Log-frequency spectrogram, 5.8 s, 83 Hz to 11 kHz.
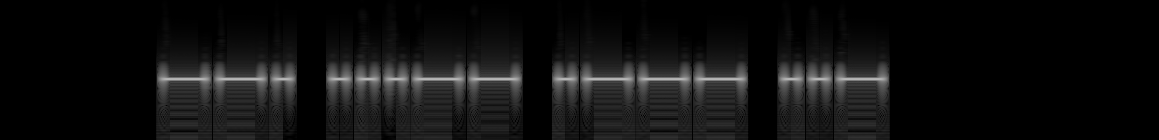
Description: Morse code, heard as a keyed tone, about 17 wpm, 700 Hz. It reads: G3JU
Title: DXCC-100 Call Signs - 4 Characters - Repeated 2x - 17wpm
